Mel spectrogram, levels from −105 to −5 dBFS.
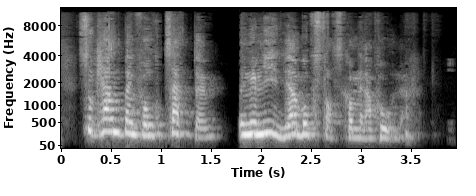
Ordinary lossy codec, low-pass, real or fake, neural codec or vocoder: AAC, 32 kbps; 10.8 kHz; fake; codec, 24 kHz, 0.9 kbps, WavTokenizer, medium music audio release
